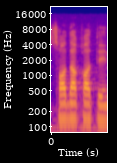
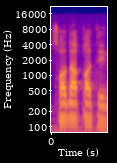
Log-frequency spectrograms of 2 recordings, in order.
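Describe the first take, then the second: No difference in how they are said.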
